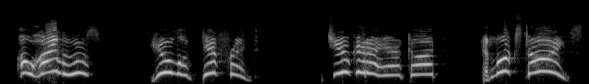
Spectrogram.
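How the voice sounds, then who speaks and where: An extremely high, squeaky put-on character voice speaks at a moderate pace. Long pauses come often. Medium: read story.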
